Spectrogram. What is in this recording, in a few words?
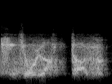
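Hungarian on fire mood low, speech; War Thunder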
